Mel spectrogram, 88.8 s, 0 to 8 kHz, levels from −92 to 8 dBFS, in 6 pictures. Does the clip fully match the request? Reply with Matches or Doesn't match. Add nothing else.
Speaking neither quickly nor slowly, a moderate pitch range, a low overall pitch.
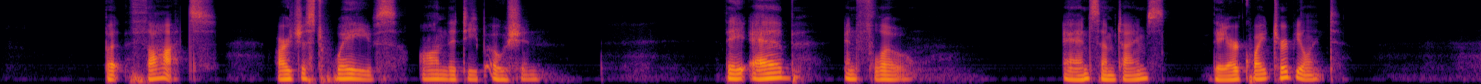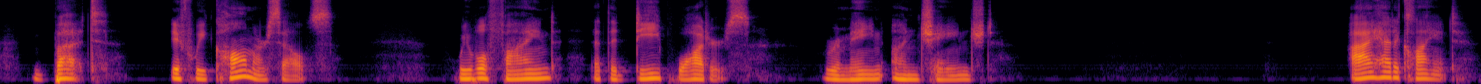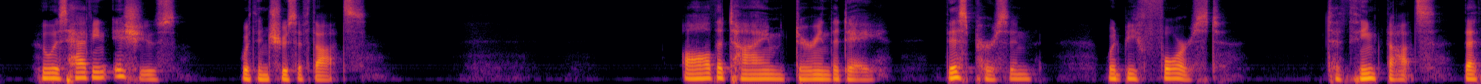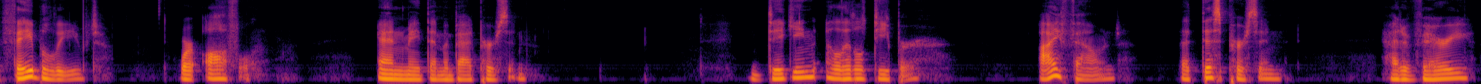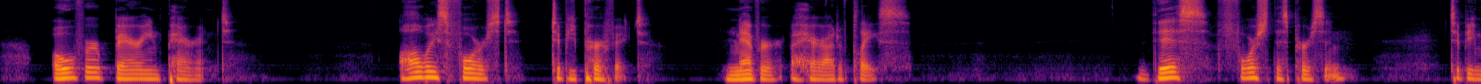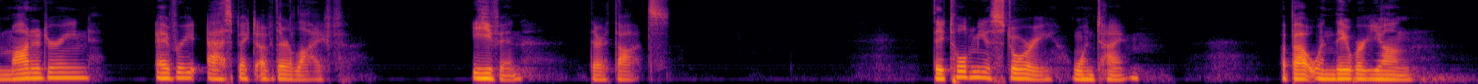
Doesn't match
